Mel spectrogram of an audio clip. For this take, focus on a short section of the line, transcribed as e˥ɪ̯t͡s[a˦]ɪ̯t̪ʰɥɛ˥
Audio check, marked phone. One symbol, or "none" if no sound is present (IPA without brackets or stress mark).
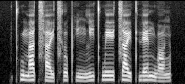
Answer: a˥˩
